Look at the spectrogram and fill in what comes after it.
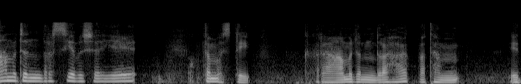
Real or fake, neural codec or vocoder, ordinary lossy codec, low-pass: fake; codec, 16 kHz in and 24 kHz out, 0.6 kbps, FocalCodec, streaming, 2048 codes; none; 7.2 kHz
